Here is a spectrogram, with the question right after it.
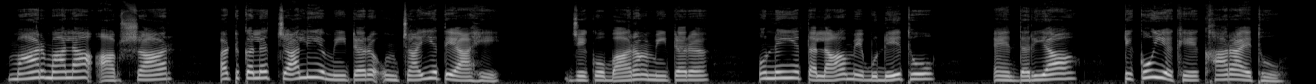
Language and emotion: Sindhi, neutral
